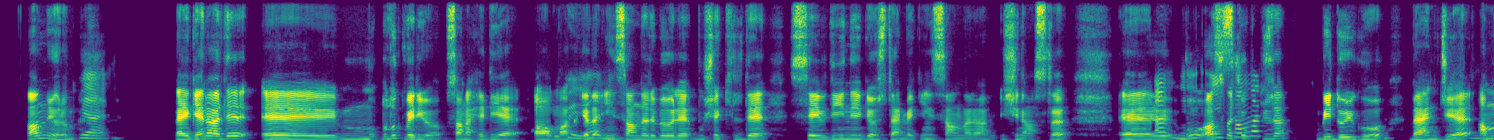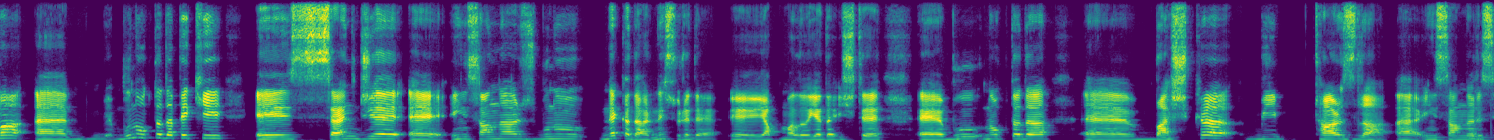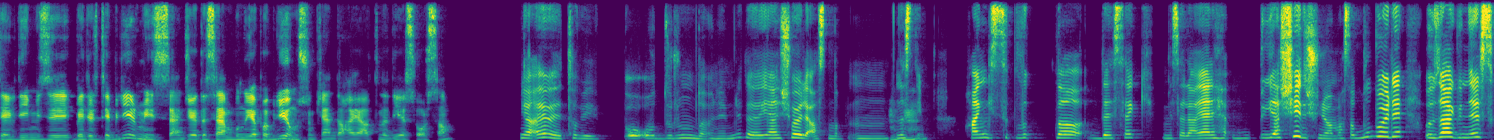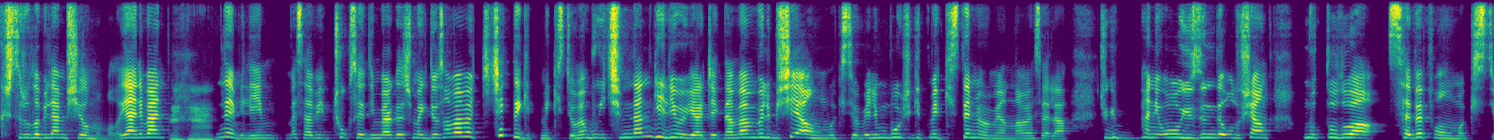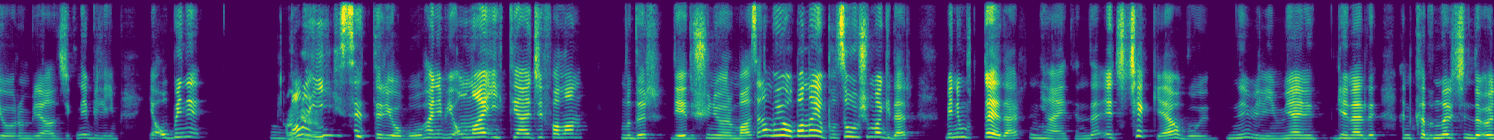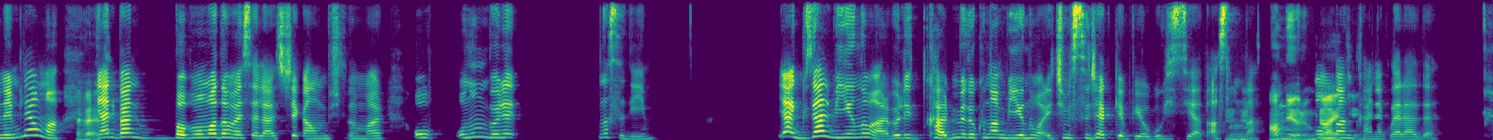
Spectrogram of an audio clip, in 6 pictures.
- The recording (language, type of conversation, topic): Turkish, advice, Hediyeler için aşırı harcama yapıyor ve sınır koymakta zorlanıyor musunuz?
- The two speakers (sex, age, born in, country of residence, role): female, 25-29, Turkey, Italy, user; male, 35-39, Turkey, Hungary, advisor
- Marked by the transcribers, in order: other background noise; unintelligible speech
